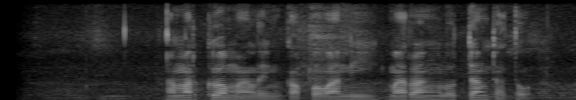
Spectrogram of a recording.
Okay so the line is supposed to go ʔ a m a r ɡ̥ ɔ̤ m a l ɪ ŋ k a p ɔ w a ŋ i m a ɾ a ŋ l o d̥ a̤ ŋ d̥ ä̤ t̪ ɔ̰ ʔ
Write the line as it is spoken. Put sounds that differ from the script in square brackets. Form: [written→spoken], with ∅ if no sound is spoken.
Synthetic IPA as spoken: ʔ a m a r ɡ̥ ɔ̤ m a l ɪ ŋ k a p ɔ w a [ŋ→n] i m a ɾ a ŋ l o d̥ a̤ ŋ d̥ ä̤ t̪ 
